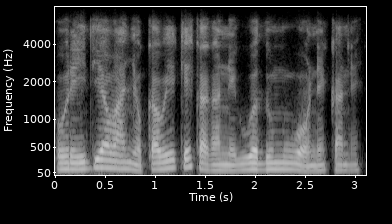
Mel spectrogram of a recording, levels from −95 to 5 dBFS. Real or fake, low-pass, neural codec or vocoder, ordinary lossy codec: fake; 7.2 kHz; vocoder, 44.1 kHz, 128 mel bands, Pupu-Vocoder; Opus, 16 kbps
